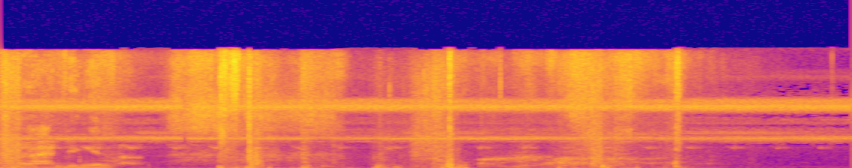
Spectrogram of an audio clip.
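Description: Blankets and plastic sheeting rustle and crinkle.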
